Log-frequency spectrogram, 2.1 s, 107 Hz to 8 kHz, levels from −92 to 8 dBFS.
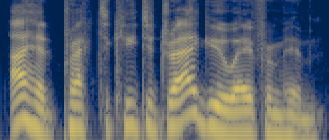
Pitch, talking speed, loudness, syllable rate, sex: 150 Hz, 260 wpm, -17 LUFS, 6.7 syllables/s, male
